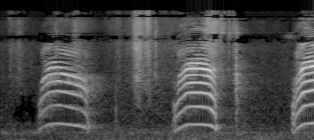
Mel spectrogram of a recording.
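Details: Domestic cat meowing indoors, three clear harmonic meows, each about half a second long and arched in pitch, repeated roughly every one and a half seconds over a low background hum.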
